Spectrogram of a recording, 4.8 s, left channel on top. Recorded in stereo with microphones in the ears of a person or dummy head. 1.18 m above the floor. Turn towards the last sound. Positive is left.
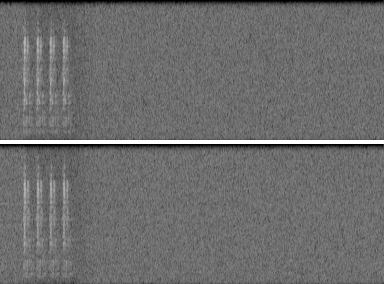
turn(degrees=10)  # may be behind; listen again after turning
